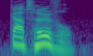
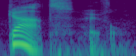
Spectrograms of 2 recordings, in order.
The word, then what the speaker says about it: Kaatsheuvel: Zoals mensen ook zeggen, ik ga naar Kaatsheuvel. Nee, het is Kaatsheuvel. Als mensen zeggen, als ze het over Kaatsheuvel hebben, dan weet je, daar komen ze niet vandaan.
